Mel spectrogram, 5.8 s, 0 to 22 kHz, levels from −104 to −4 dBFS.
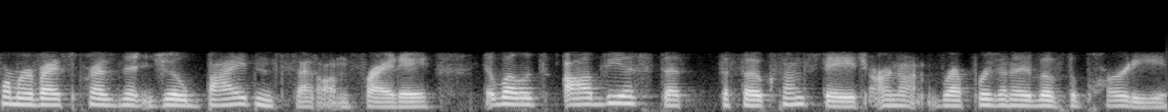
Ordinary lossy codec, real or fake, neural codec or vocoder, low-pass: Opus, 24 kbps; real; none; 3.6 kHz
